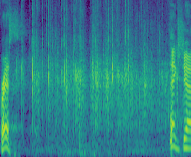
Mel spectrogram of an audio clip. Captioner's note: applause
